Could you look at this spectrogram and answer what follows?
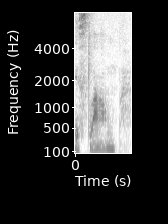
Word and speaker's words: Islam: kind of interesting and they say Islam it's a I mean it's not a z sound so yeah that's very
